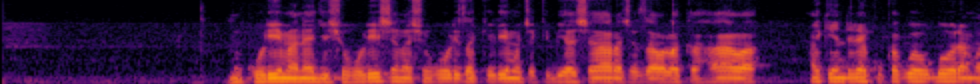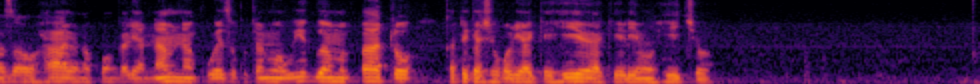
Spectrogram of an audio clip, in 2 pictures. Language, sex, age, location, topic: Swahili, male, 25-35, Dar es Salaam, agriculture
